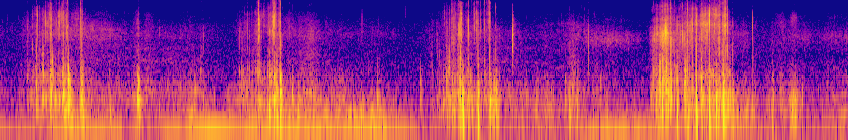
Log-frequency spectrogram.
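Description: Long nails scratch the top and side of a brown, open-weave sticky foam rubber grip mat draped over a microphone. The result is four bursts of bright, crackly rasping, like tearing and crinkling, separated by quieter moments over a faint low hum.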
